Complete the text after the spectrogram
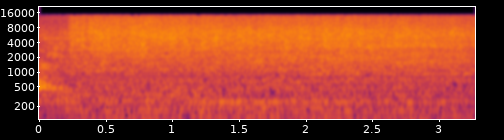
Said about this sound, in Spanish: Cerrad el grifo. Siempre igual.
